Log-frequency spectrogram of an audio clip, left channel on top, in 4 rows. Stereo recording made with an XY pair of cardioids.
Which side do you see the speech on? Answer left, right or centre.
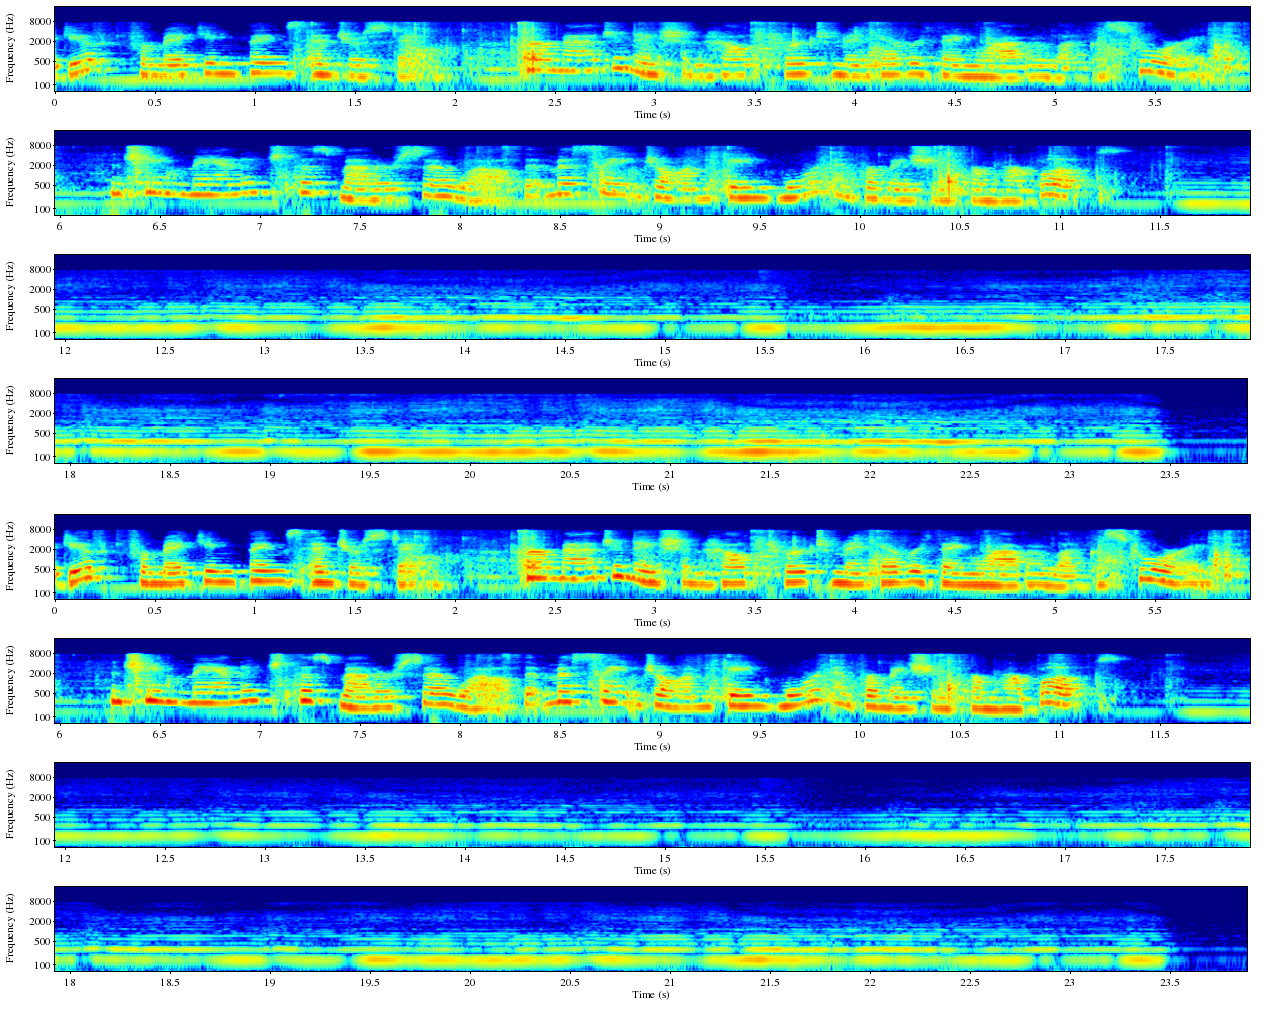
right.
